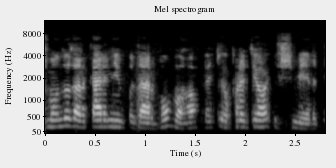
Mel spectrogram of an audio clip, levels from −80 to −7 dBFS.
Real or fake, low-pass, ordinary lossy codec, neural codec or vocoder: real; 10.8 kHz; AAC, 32 kbps; none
